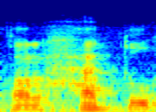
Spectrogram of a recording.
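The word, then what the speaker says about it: طلحة: Gimana cara membacanya? Tolhatu atau Tolhatun? Berdasarkan kaidah ini maka kita baca namanya adalah Tolhatu, tidak boleh ditanwinkan.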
